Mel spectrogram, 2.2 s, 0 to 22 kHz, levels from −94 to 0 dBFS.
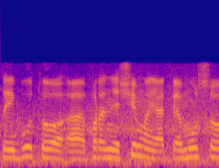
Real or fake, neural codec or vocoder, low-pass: real; none; 5.4 kHz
